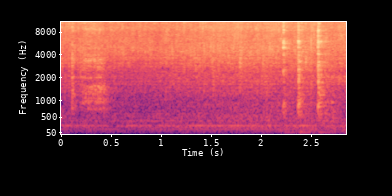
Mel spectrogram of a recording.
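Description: Chopped garlic and Thai red peppers hit a hot pan and sizzle steadily, with a few sharper crackling bursts near the end; no voices.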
